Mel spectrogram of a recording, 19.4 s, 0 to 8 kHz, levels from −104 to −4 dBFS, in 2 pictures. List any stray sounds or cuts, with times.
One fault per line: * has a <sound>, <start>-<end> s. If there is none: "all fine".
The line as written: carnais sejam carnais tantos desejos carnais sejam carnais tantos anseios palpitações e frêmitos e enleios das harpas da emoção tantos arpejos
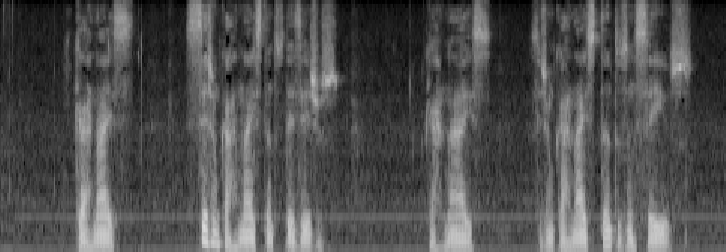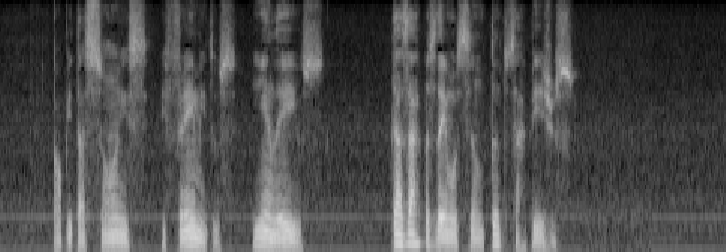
all fine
